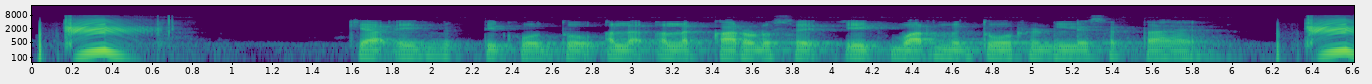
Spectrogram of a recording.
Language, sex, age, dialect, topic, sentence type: Hindi, male, 25-30, Marwari Dhudhari, banking, question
